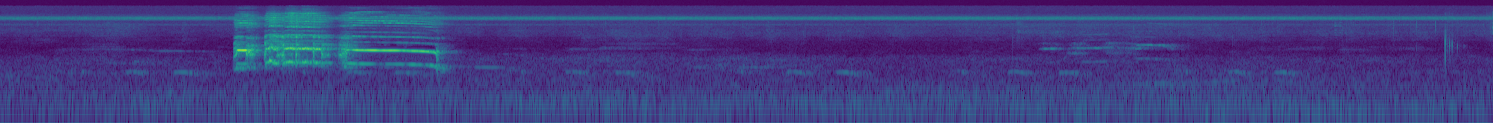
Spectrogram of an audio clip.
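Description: A bird calls once, loudly, for about two seconds, in several parts that end on a falling note.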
